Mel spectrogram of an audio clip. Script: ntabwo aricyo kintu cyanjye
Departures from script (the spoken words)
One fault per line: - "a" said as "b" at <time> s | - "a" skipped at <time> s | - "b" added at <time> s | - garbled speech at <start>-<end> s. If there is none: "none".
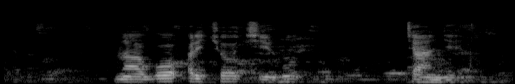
none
